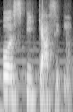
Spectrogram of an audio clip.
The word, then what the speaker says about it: perspicacity: I'm sure we're going to discuss more about perspicacity.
